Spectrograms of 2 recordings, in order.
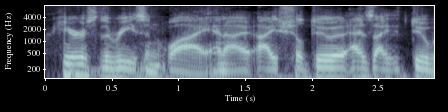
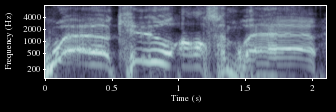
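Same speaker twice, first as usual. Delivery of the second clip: put-on wowed teen; 12 semitones higher, slower than usual. A host imitating a young reader, gushing in an excited shout. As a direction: gush like a teen reading it first. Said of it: "you're like".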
